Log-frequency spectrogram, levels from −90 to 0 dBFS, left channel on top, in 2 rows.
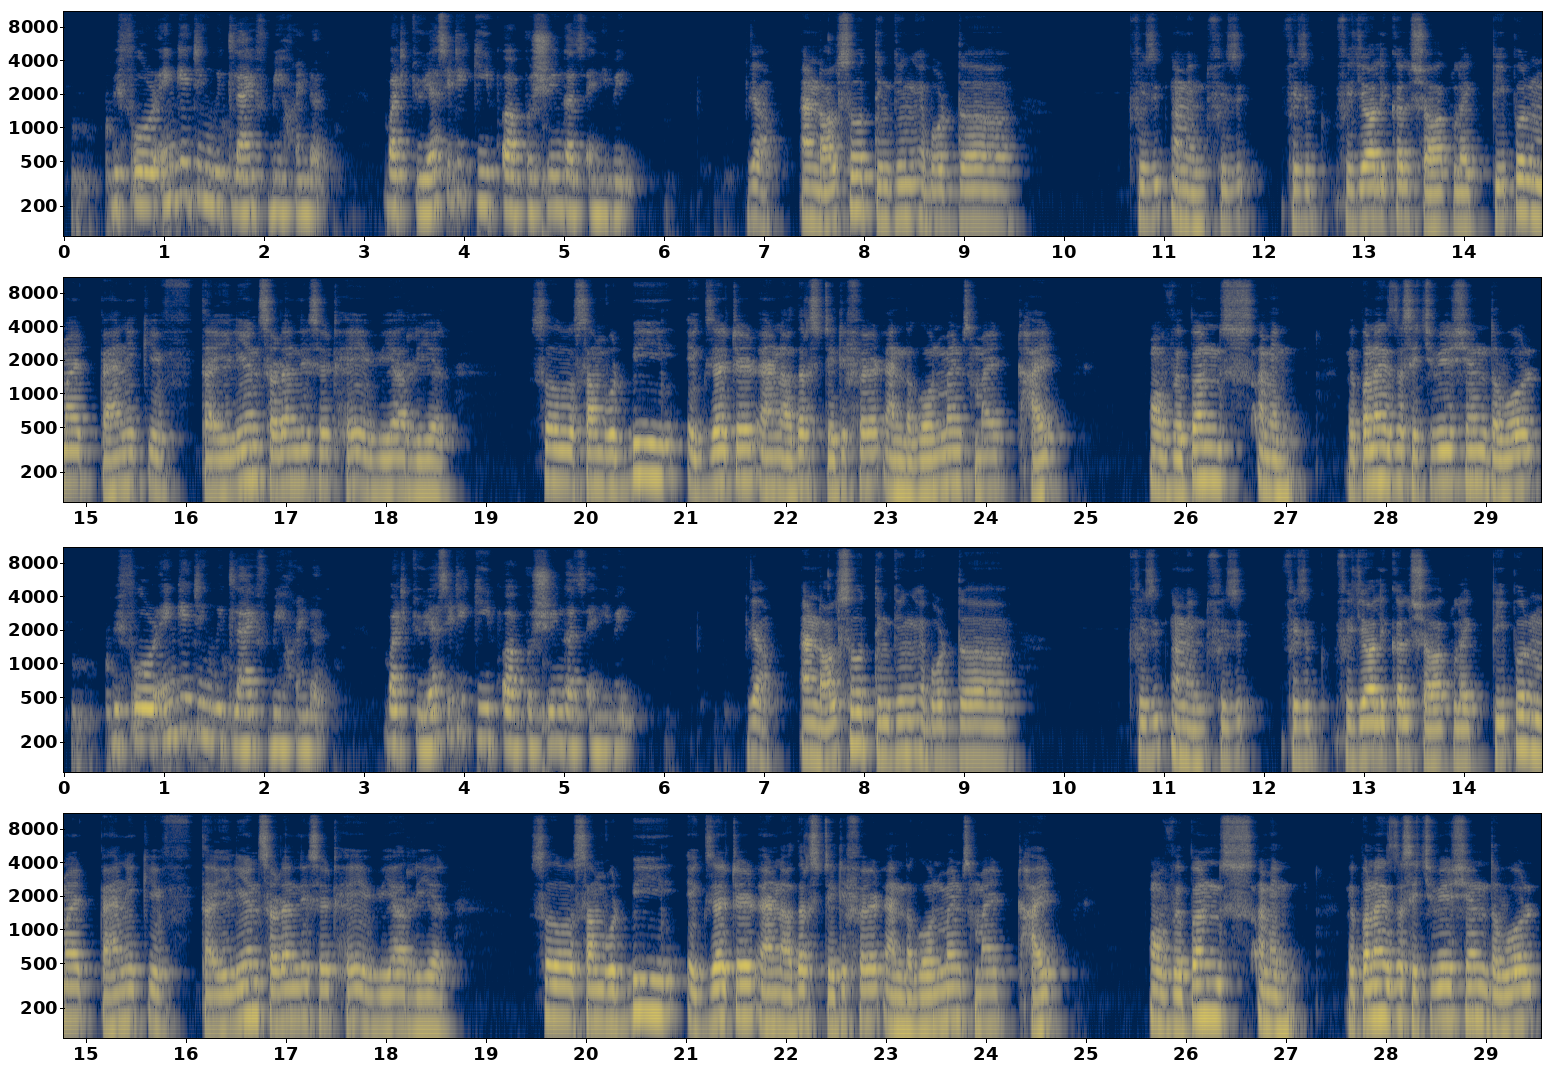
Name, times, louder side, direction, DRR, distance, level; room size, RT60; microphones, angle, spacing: voice 1, 0.1-2.6 3.2-5.6, right 1 dB, 45° left, -3 dB, 1.0 m, -29 dB
voice 2, 7.4-9.5 10.7-11.8 12.3-12.5 12.8-15.8 16.2-18.6 19.5-24.7 25.6-27.1 27.6-29.5, right 1 dB, 10° right, 4 dB, 0.5 m, -26 dB
4.9 x 2.0 x 3.0 m, 0.33 s
head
